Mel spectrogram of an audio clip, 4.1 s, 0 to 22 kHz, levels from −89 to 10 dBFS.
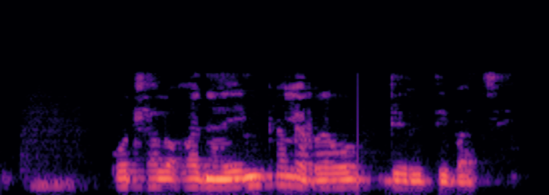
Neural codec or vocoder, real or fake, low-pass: none; real; 5.4 kHz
